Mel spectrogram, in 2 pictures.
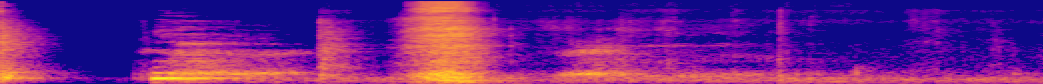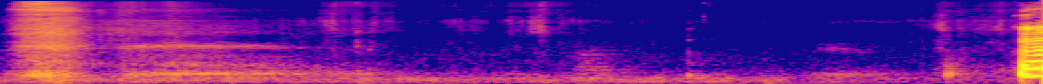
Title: Insanely wet induced hayfever sneezes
